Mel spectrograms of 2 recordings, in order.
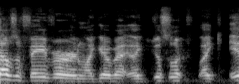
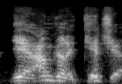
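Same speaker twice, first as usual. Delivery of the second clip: put-on little tough guy voice. Imitating how Sammy Guevara talked in an interview: Sammy Guevara tough guy voice. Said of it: "Sammy Guevara was using a tough guy voice".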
